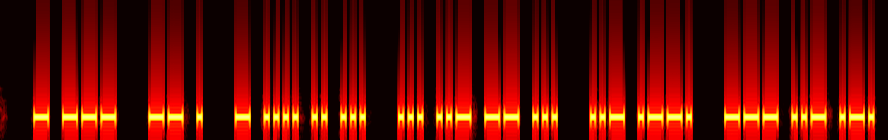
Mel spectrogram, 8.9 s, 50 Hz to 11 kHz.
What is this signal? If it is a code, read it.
Morse code, heard as a keyed tone, about 25 wpm, 600 Hz. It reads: TO ME THIS SUMS UP OUR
